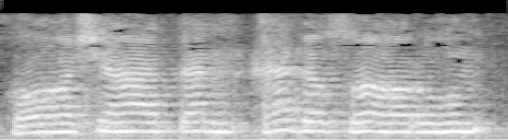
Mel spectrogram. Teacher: وخاشعة تنوين وبعده الهمزة، الهمزة من حروف الإظهار ما تغنش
